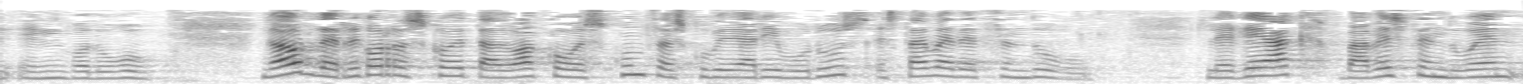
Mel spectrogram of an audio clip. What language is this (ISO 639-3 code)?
eus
